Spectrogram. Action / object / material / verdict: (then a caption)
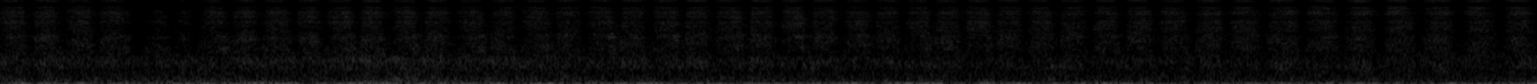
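scrape / felt-tip marker on a stack of paper pages / paper / none. A Sharpie felt-tip marker rubs repeatedly over a page of a paper coloring book, a thick stack of white pages lying flat, while coloring. The result is a quiet, steady, rhythmic scratchy rubbing with bright papery strokes over a low rumble.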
